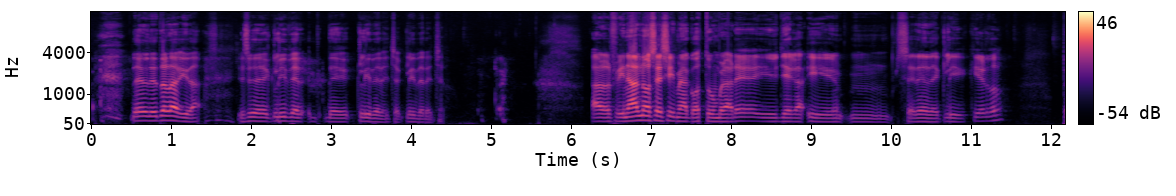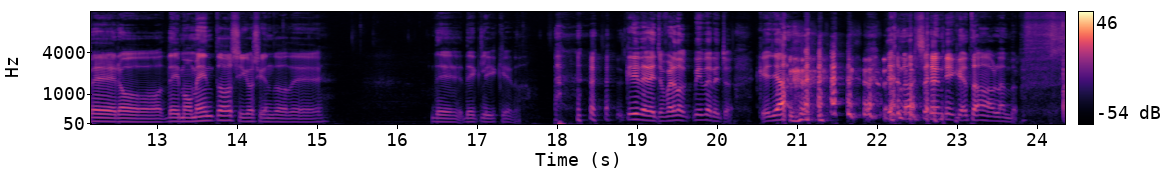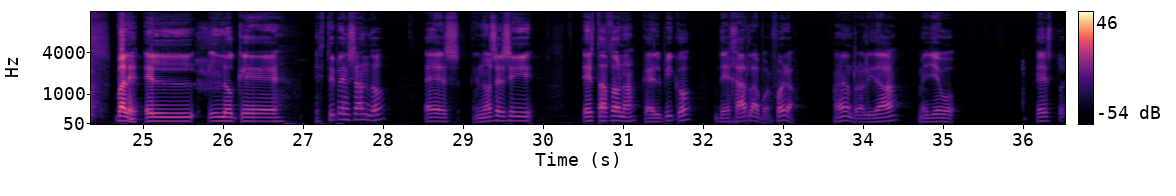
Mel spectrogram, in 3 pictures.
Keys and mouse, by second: 5.6-7.3 right drag, 5.8 click, 6.4 g, 8.6 ctrl+r, 9.8 ctrl+Tab, 10.6 click, 11.4 f, 11.6 f, 11.8 click, 14.0 ctrl+Tab, 17.3-19.4 right drag, 19.4 g, 20.2 click, 20.4 g, 21.4 g, 22.5 g, 33.7 Tab, 34.6 click, 35.4 z.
